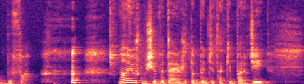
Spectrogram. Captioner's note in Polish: śmiech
